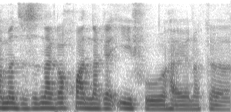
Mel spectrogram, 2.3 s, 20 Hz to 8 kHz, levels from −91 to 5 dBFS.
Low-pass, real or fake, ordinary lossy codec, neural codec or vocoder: 7.2 kHz; real; none; none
